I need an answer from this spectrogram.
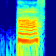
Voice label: "path", Indian; Dictionary

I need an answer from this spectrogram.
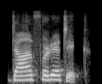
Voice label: "Diaphoretic", Indian

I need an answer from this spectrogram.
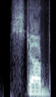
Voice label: "stub", American

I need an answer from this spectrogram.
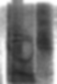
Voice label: "coach", American

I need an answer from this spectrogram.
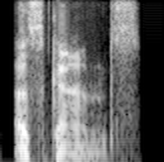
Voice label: "askance", British

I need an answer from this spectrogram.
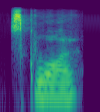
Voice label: "squall", Indian

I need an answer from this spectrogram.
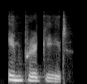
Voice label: "imprecate", Indian

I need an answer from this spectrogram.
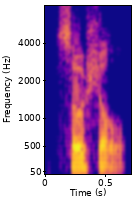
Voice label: "social", American

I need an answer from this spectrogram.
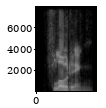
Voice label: "floating", American

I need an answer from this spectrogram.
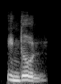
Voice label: "indole", Indian

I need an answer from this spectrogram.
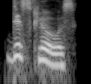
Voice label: "disclose", Indian

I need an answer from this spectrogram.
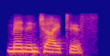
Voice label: "meningitis", Indian

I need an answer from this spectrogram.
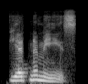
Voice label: "Vietnamese", Indian

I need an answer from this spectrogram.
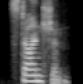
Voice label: "stanchion", Indian

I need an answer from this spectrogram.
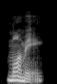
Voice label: "mommy", Indian

